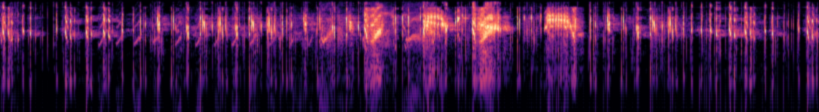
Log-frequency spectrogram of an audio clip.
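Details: Swiftlet calling sound of the Anak Muda style, played to attract swiftlets: unbroken, fast, high chittering of tiny rapid pulses that swells into louder buzzy twitters midway, then thins again.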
